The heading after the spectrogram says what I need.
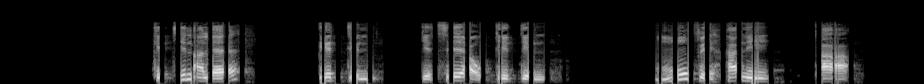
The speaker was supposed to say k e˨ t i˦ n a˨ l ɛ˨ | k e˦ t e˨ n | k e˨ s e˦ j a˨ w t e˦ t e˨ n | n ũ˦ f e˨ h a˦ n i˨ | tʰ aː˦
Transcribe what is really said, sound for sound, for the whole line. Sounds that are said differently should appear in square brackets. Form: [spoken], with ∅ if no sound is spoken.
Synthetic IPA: k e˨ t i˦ n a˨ l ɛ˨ | k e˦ t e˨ n | k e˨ s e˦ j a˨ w t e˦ t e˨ n | [m] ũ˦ f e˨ h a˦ n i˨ | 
